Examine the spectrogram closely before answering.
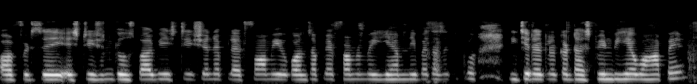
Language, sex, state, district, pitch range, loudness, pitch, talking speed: Hindi, female, Bihar, Darbhanga, 230-240 Hz, -18 LUFS, 235 Hz, 260 wpm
